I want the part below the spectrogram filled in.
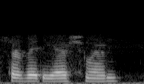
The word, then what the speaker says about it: Servidio-Schwinn: I've listened to you again because you've been on before, and I still butchered that, didn't I? – Yeah, you did. It's Servidio-Schwinn.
